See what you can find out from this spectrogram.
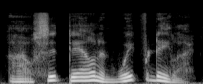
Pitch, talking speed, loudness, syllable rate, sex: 145 Hz, 205 wpm, -15 LUFS, 4.3 syllables/s, male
